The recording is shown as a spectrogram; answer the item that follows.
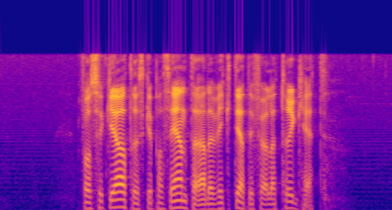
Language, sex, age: Norwegian, male, 23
